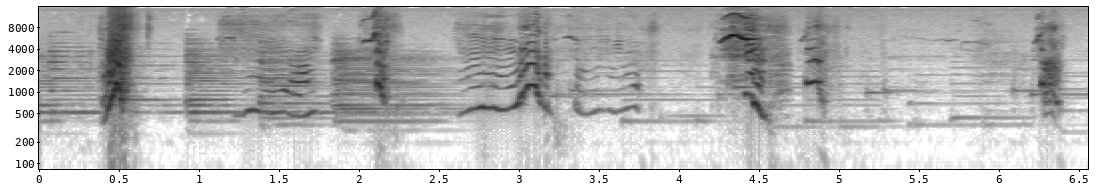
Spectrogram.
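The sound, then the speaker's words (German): A dog howls and whines while three pianos play, with several sliding, wavering cries rising and falling in pitch over steady musical tones. “Heult Ihr Hund bei anderer Musik auch so?”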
